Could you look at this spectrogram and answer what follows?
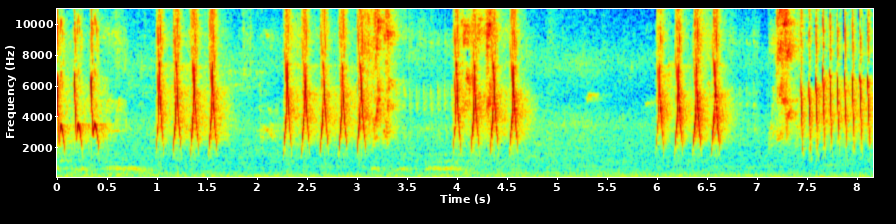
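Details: Bar-winged prinia, recorded on an Android phone as a training lure: short clusters of three to five sharp high notes repeated about once a second, then a fast rattle at the end.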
